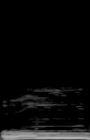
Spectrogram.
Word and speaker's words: ओम: दोस्तों, ओम हमें ऐसे बोलना है कि ओम ध्वनि गले से निकलकर पूरे शरीर में ध्वनि करते हुए मूलाधार चक्र तक ले जाना चाहिए। वह अंत में जाकर माँ का उच्चारण हमें सुनाई देता है। ओम से जो शुरू होता है वो अ आता है, लेकिन ई और म जो है वो अंदर ही अंदर गुंजायमान होता है।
